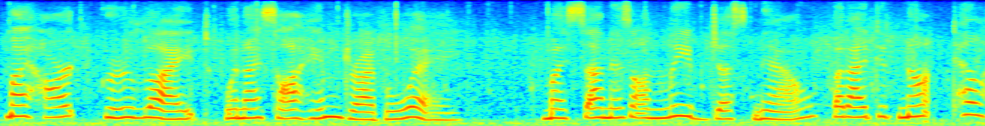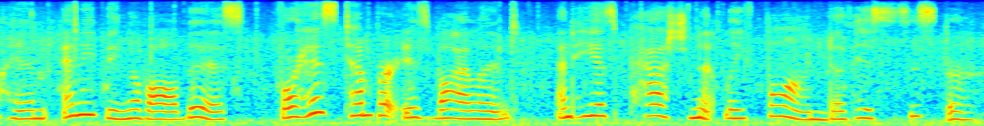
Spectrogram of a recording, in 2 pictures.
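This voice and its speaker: A woman's voice: a little high, measured pace, darkish tone, slight background noise, poor audio. A woman playing a distressed, fearful middle-aged widow and protective mother in formal, old-fashioned phrasing for a dramatic audiobook. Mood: anxious, sorrowful. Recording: faint rain ambience behind.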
